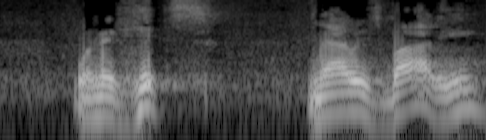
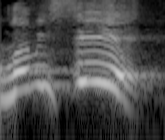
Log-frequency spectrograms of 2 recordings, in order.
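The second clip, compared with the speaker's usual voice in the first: eager demand. Retold or imitated. Eager bride demanding present.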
